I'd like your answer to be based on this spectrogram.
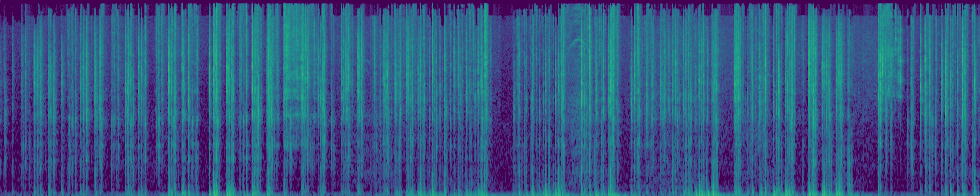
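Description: A styrofoam mannequin head is tapped rapidly and continuously, giving dense, dull, low thuds with a dry, scratchy, crinkly texture. The taps come in irregular bursts with very short decay, rising and falling in loudness throughout.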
